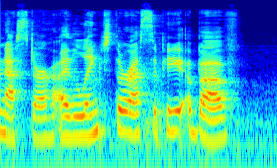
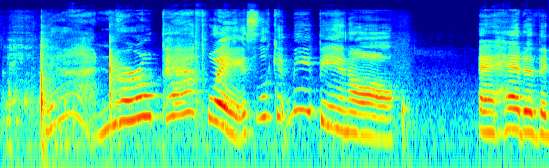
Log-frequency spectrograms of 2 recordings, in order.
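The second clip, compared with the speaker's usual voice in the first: hammed-up pride; 4 semitones higher, 5 dB louder, slower than usual. Proud about brain exercise.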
